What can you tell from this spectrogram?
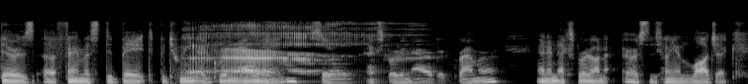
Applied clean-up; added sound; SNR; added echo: classical method log-MMSE.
